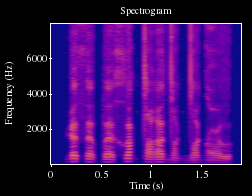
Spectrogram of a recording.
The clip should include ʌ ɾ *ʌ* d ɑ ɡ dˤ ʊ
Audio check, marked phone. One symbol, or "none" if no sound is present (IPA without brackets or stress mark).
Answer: ʌ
